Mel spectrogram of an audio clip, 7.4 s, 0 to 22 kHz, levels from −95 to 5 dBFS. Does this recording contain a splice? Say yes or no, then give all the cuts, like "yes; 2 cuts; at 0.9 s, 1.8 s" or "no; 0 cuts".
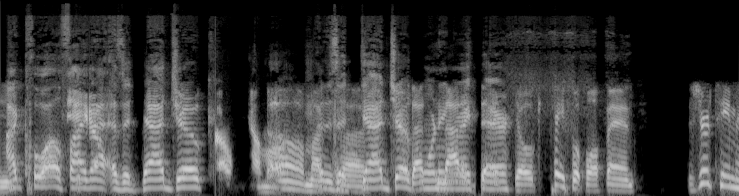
yes; 1 cut; at 5.4 s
